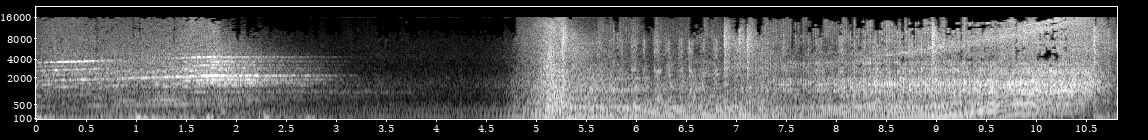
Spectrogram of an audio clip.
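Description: Guy Martin's 150 mph race van pulls away from the start line in a road race, the engine rising from a loud roar into a long climbing howl with a second surge of acceleration.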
